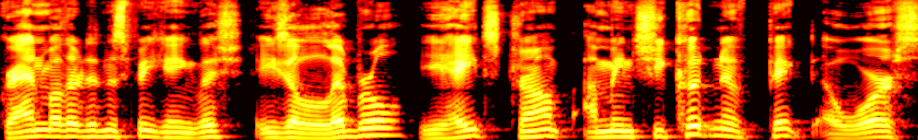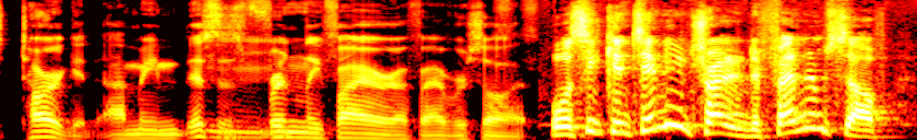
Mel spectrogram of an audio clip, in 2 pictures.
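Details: Adult male speaker; normal speech.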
